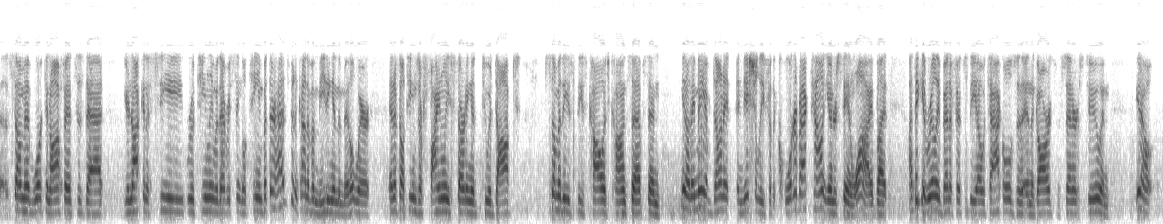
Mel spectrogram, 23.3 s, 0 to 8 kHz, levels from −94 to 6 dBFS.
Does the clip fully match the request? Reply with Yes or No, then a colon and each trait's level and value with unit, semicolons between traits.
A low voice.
No: medium, 165 Hz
